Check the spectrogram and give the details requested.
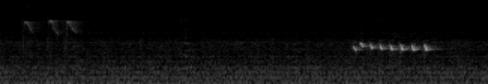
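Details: Female yellow-vented bulbul in heat calling for a male, one late burst of seven quick, clear chirps after faint high squeaks from another bird near the start.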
